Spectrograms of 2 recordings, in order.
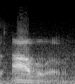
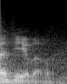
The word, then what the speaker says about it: Avalo: Just like Avalo, guys. It's Avalo. Not Avilo. He calls himself Avalo.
